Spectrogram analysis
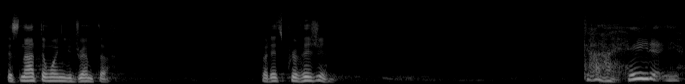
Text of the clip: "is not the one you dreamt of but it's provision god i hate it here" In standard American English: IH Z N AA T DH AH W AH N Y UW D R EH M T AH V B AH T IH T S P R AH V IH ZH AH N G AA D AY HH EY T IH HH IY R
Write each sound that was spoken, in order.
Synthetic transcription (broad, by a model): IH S N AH T DH AH W AH N Y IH D R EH M T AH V B AH T IH T S P R AH V IH ZH AH N G AA D AY HH EY T IH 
